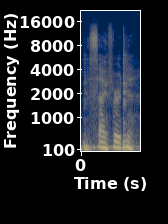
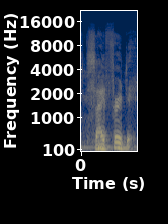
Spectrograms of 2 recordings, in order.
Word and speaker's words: Sifford: r d is in david say that says pronounce it ciphered ciphered there's no f in there folks there is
